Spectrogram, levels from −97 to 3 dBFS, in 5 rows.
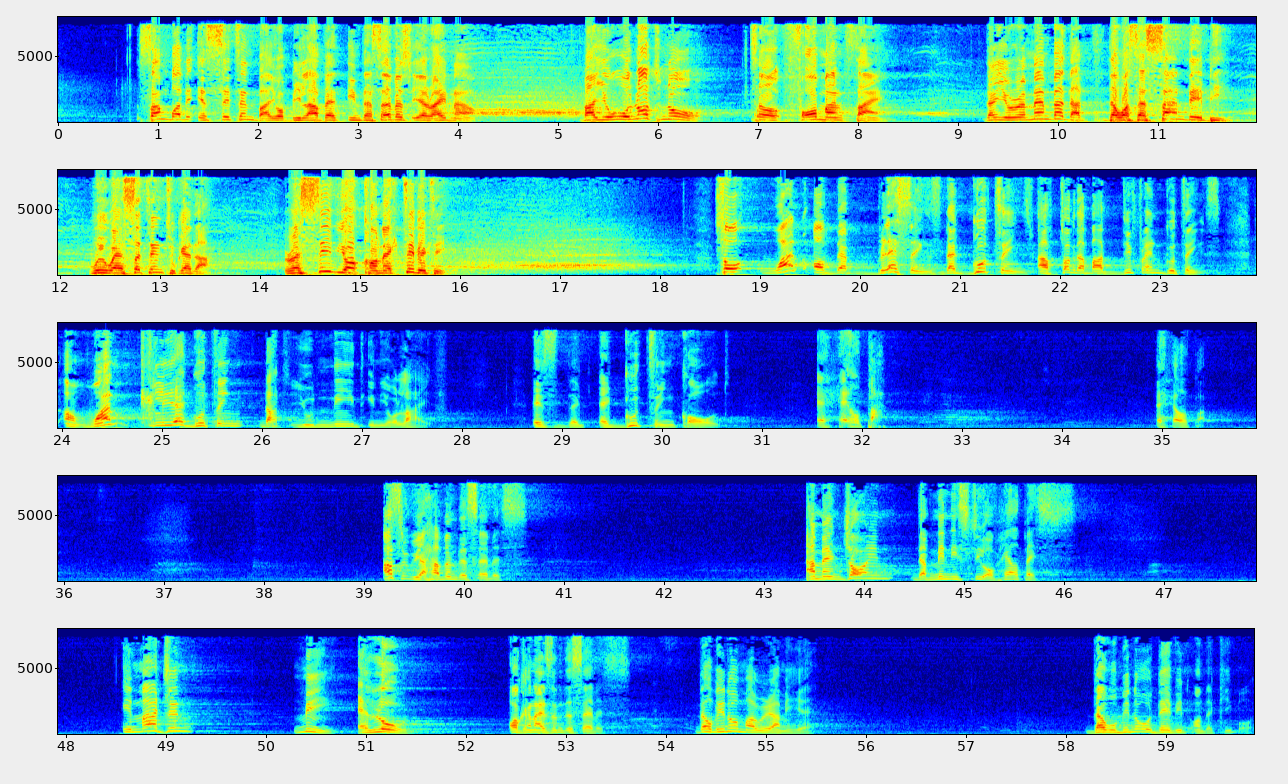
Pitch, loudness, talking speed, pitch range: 180 Hz, -13 LUFS, 105 wpm, 155-205 Hz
